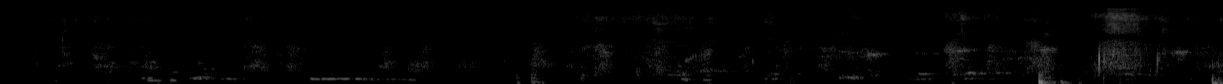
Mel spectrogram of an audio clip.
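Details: Husky puppies making soft, irregular whimpers and short yelps at low volume, mixed with human voices and handling noises throughout.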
